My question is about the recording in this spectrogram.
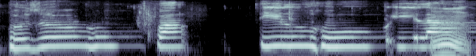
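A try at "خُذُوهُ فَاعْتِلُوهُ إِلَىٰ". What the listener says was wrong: Pendek. Tapi pendek dia tuh. Khuzuhu fa'tiluhu ila sawa'il jahim.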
